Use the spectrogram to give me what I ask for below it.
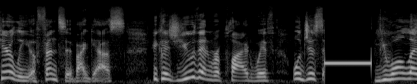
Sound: beeps

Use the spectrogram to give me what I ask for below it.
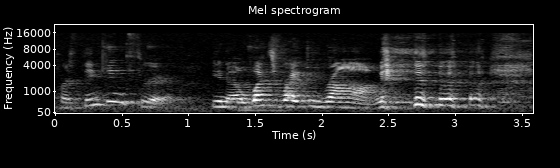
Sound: laughs

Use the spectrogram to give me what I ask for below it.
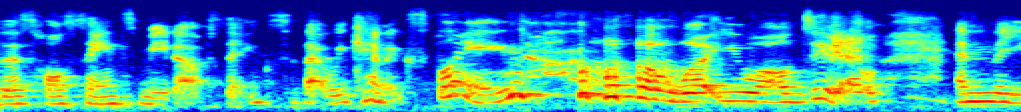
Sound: laughs

